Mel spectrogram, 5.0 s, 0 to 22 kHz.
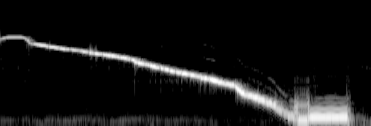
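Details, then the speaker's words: Celestion Ditton 33 10-inch bass driver after voice coil rub repair, test tone swept from high down to 20 Hz: pure tone, steady low hum, no scraping or buzz, cone moves freely; coil rub sorted. "And I know that that's salted out that coil rub. There's no way that speaker could jump up and down like that without that scraping sound being there."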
